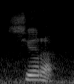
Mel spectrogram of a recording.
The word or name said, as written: siorap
